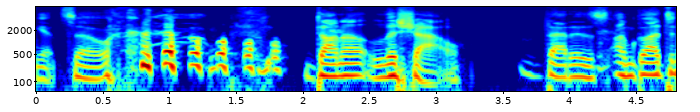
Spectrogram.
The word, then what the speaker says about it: Lichaw: it for me sure my last name is Lee Chou it's I've had friends since kindergarten who can't pronounce it and it it's totally okay yeah that's not how I've been saying it so Donna Lee Xiao that is I'm glad to know how to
